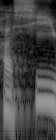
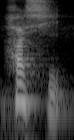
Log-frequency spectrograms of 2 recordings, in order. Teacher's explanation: C'est deux mots qui ont les mêmes kanas, simplement il y en a un avec une intonation montante, l'autre intonation descendante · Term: pitch accent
